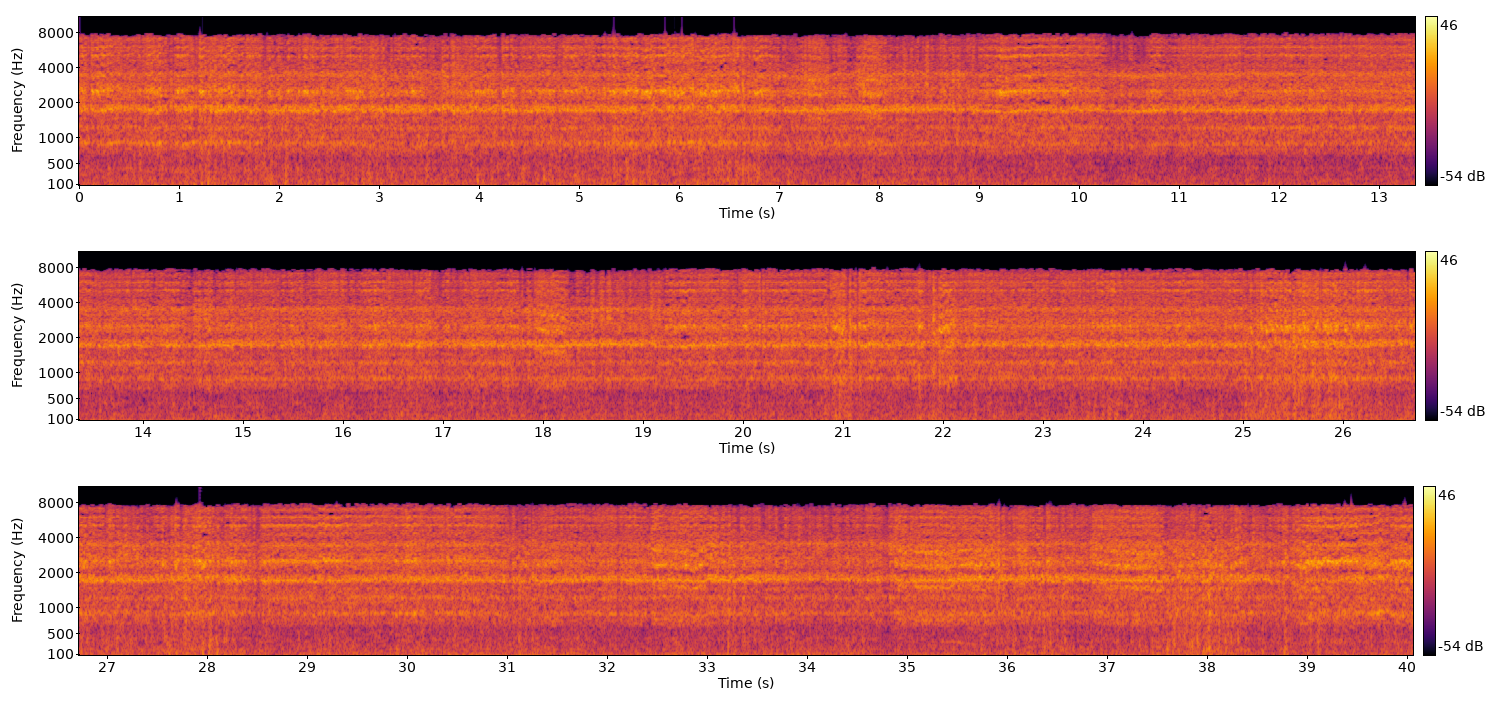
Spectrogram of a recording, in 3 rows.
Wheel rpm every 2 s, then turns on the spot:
230, 230, 230, 220, 220, 230, 230, 230, 230, 230, 230, 230, 230, 230, 230, 230, 230, 230, 220, 220.
none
